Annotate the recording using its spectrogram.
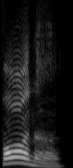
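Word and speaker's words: Fania: saying her name is Fauna, but she spell it f a n i a. So fine. It's spelled like fine, right? Or faia, however, right? But pronounced fauna.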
